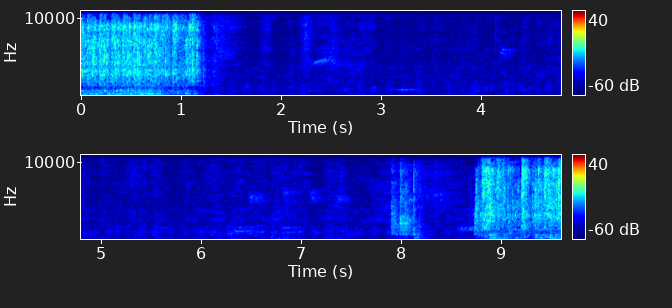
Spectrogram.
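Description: Sewing machine stitching cloth in a tailoring setup, loud bursts of rapid whirring at the start and again near the end, separated by a quieter stretch with faint handling sounds.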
